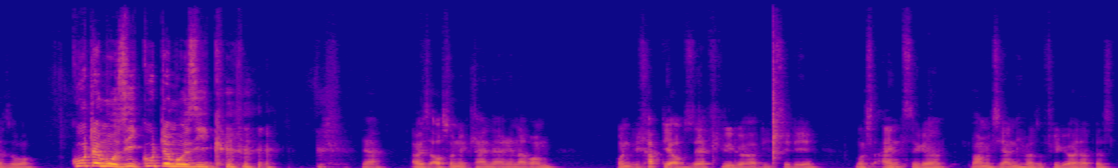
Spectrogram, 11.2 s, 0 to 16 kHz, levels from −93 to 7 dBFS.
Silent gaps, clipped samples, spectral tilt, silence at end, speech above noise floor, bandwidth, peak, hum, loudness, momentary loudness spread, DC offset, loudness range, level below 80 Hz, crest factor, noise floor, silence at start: none; under 0.1%; -6.5 dB/octave; 0.1 s; 50 dB; 14.5 kHz; -6 dBFS; none; -28 LUFS; 22 LU; under 0.1%; 14 LU; -58 dBFS; 22 dB; -77 dBFS; 0 s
